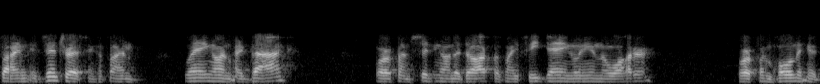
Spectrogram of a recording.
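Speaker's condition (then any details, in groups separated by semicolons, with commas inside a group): Parkinson's disease; freezing about 2 years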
